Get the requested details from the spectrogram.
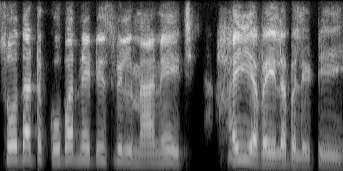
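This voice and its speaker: A man speaks with lively intonation in a dry, close sound with no echo. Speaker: software trainer. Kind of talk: live online class lecture. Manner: slow, repetitive explanation.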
